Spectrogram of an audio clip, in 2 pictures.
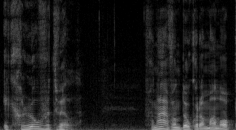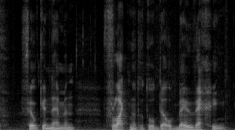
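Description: A man acting as a streetwise, sceptical police investigator in a radio drama, husky and matter-of-fact. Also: mid-range voice, lively intonation, a little slow, a little mellow.

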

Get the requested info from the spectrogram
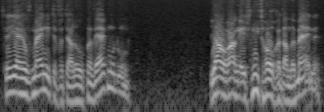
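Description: A man's voice: medium pitch, lively intonation, a little fast, vocal fry, breathy edge, lo-fi sound. An actor playing a self-righteous, grumbling policeman, pompous and indignant, in a radio drama.

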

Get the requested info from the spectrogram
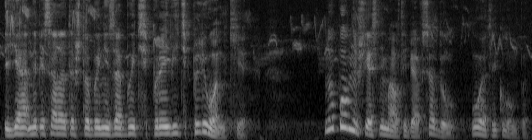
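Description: An actor playing a suave, secretive husband with a volatile edge in an audio play, speaking in theatrical, silky tones. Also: male voice, mid-range voice, very animated, natural voice. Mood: smooth, evasive. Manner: theatrical, silky endearments, drawn-out hesitations, sudden sharp outbursts. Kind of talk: Russian audio play acting.

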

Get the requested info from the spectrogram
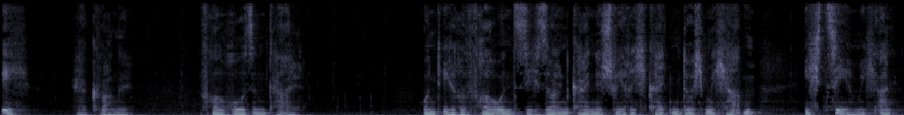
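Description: An actress playing a timid, apologetic old woman in hiding in a radio drama, meek and polite, with a breathy, husky voice. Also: very deep voice, unhurried, long pauses, darkish tone, full character voice. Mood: timid, grateful. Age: older.

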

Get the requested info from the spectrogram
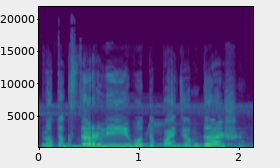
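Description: Very high-voiced cheeky schoolboy. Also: female voice, moderate pace, fairly bright tone, slight background noise. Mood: unimpressed. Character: inquisitive, matter-of-fact, cheeky young schoolboy. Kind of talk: children's educational audio drama acting.

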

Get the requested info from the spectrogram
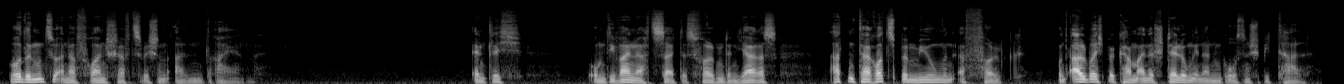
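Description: A low-voiced man narrates a radio drama in a calm, measured voice. The recording is dry and close, with no room sound. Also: dry recording. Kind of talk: scripted radio play narration.

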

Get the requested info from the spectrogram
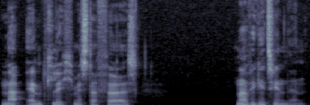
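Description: A man's voice: low voice, sing-song, slow pace, full character voice. An actor playing a mockingly courteous villain, a captor toying with his prisoner, in a 1970s German radio crime drama. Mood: mocking, menacing. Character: smooth-talking villain, mockingly polite male captor.

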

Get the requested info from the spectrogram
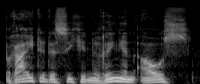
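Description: Mournful, learned older narrator for literary radio drama: formal, measured, lower-pitched, very dry sound. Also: male voice, darkish tone, slightly rough, no room sound. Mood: solemn, reflective. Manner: solemn, measured, ornate literary phrasing. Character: grieving, learned, formal older male narrator remembering his friend.

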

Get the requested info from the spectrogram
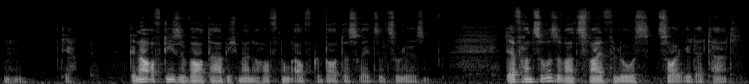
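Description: An actor playing a brilliant, self-assured detective in a German radio play, explaining deliberately and prodding with rhetorical questions. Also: male voice, rumbling low, sing-song, vocal fry, darkish tone, slightly rough, exaggerated voice. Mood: assured, explanatory. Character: brilliant, methodical male amateur detective, self-assured and theatrical.

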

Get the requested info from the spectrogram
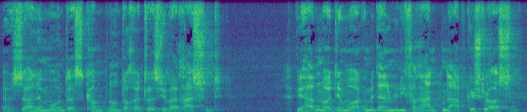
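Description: A man's voice: mid-range voice, fast talker, background noise, natural voice. A man playing a sceptical, sarcastic rabbi in a radio drama, speaking in a dry, pointed, formal way.

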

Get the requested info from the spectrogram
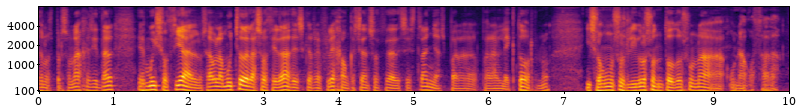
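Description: A man from co-hosting a casual chat about books, appreciative and often correcting himself. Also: mid-range voice.

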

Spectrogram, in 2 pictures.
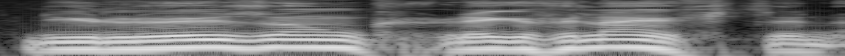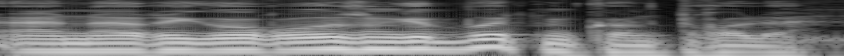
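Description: An actor playing a guarded, calculating president in a German radio play, measured, formal and cagey. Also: male voice, mid-range voice, no echo, studio quality, natural voice.

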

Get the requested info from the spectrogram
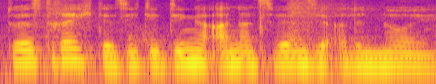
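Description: A woman playing a cool, disillusioned, sharp-tongued woman in a radio play, with a dry, cutting delivery. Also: fairly low pitch, steady tone, fast talker, over music, natural voice. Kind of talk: German radio play acting. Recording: noisy ambient background.

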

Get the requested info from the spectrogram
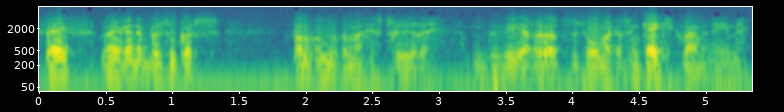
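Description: A man's voice: low-pitched, brisk, bright, forceful tone, a little hiss or hum, low-quality recording. An actor playing an earnest, worried male official seeking help in a radio drama. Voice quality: earnest, anxious. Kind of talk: vintage radio drama acting.

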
